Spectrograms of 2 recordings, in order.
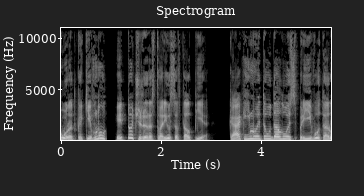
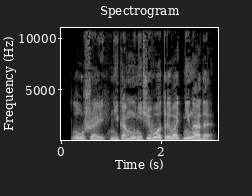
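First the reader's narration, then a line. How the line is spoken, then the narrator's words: Stern. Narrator (Russian): строго сказал Ниясыть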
